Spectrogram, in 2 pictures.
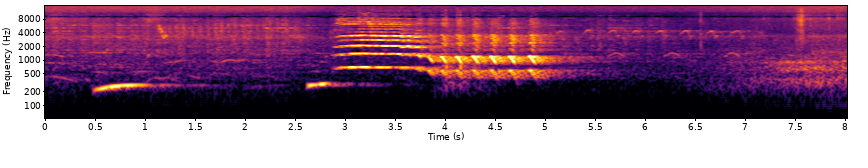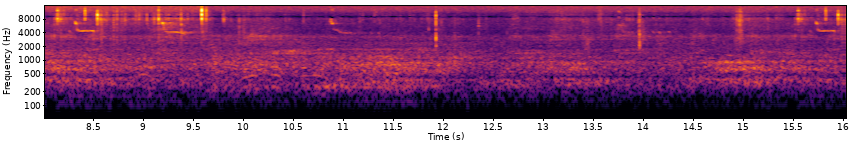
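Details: Gorillas of the Shabani group in Japan, May 2023, during a family fight: daughter Annie angrily chases her father Shabani, other gorillas join, and old female Nene screams. A short low cry, then a loud, rich, harmonic scream of about two seconds, followed by quiet rustling.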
